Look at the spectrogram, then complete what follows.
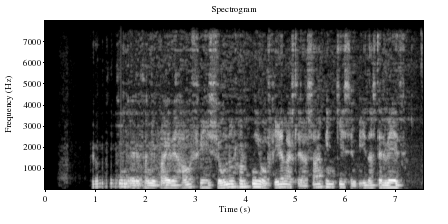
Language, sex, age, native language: Icelandic, male, 30-39, Icelandic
